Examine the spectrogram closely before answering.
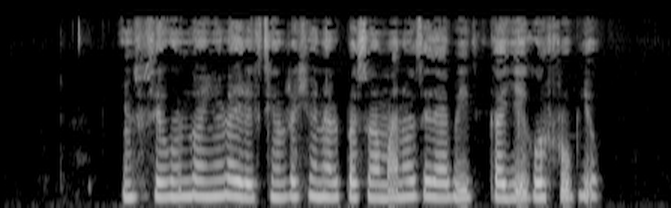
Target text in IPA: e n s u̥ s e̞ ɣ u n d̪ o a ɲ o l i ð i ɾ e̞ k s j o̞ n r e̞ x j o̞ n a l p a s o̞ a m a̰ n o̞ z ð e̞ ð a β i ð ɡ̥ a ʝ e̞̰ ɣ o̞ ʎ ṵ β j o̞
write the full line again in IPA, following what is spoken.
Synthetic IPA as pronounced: e n s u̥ s e̞ ɣ u n d̪ o a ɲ o l a ð i ɾ e̞ k s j o̞ n r e̞ x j o̞ n a l p a s o̞ a m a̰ n o̞ z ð e̞ ð a β i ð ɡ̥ a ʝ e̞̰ ɣ o̞ r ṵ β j o̞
